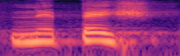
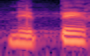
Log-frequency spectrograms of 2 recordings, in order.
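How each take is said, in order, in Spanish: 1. La palabra termina en un sonido 'sh'. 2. La palabra termina en una 'j' gutural. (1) "S H, nepesh, tal como suena" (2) "se pronuncia como J"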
